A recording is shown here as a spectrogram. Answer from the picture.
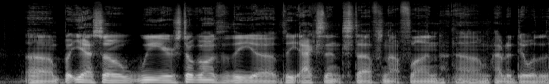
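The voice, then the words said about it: Lower, sore-throated voice. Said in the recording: “My throat is hurting ... my voice will be a little bit lower, like a sexy DJ.”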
